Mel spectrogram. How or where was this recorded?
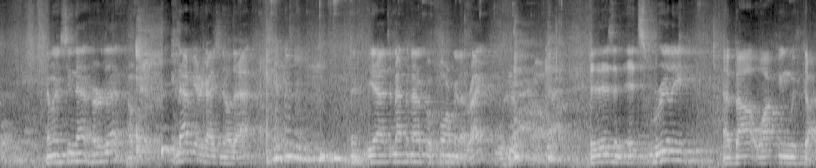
live audience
